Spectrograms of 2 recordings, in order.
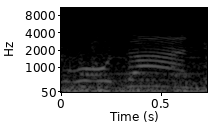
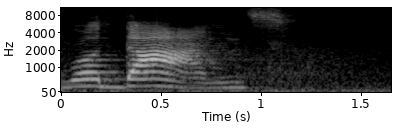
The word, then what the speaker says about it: Rodin: At least let me get a drink at Rodon's before Rodans. It looks more like rodents. I got Why does he call it No, Rodans? no, it is pronounced Rodon.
